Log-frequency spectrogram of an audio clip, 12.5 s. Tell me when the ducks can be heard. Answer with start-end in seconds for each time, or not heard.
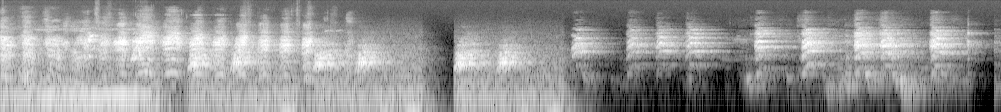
0.0-4.6.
